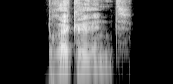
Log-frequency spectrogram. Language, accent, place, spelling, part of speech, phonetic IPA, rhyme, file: German, Germany, Berlin, bröckelnd, verb, [ˈbʁœkl̩nt], -œkl̩nt, De-bröckelnd.ogg
- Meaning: present participle of bröckeln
